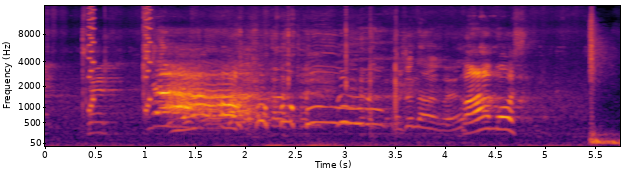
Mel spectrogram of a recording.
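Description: A young man shouts and cheers excitedly outdoors.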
